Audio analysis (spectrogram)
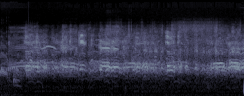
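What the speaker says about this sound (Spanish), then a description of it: "A finales de septiembre el cielo se llena de gansos salvajes, también conocidos como ánsares." Wild geese (greylag-type ánsares) honk in a dense, overlapping flock chorus in the wetlands of Villafáfila in late September, a steady stream of nasal calls at moderate distance with no talk.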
